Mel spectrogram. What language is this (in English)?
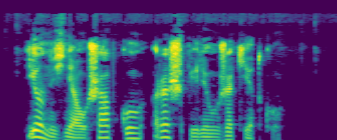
Belarusian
